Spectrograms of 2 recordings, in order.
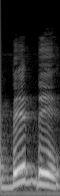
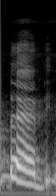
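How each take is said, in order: First: "bebê" stressed on the final BÊ; "bebê" with the weight at the end; stress on final syllable. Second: "bebe" stressed on BE, open e; "bebe" with a weak ending; stress on first syllable. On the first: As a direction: land on a closed ê in "bebê". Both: Shown as a demonstration. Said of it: "tá vendo?".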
